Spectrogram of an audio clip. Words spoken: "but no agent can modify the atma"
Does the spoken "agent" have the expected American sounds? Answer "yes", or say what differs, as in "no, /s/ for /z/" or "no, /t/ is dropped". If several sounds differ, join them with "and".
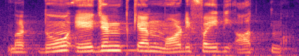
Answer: yes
